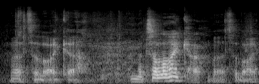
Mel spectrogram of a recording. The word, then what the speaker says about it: Metallica: Metallica, yeah, that's how it's pronounced.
